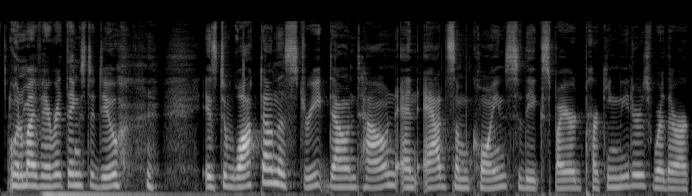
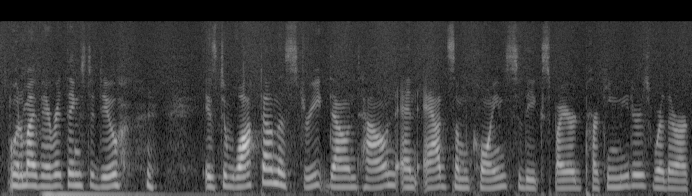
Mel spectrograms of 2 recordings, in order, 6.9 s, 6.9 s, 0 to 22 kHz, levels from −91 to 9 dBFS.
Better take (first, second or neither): first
